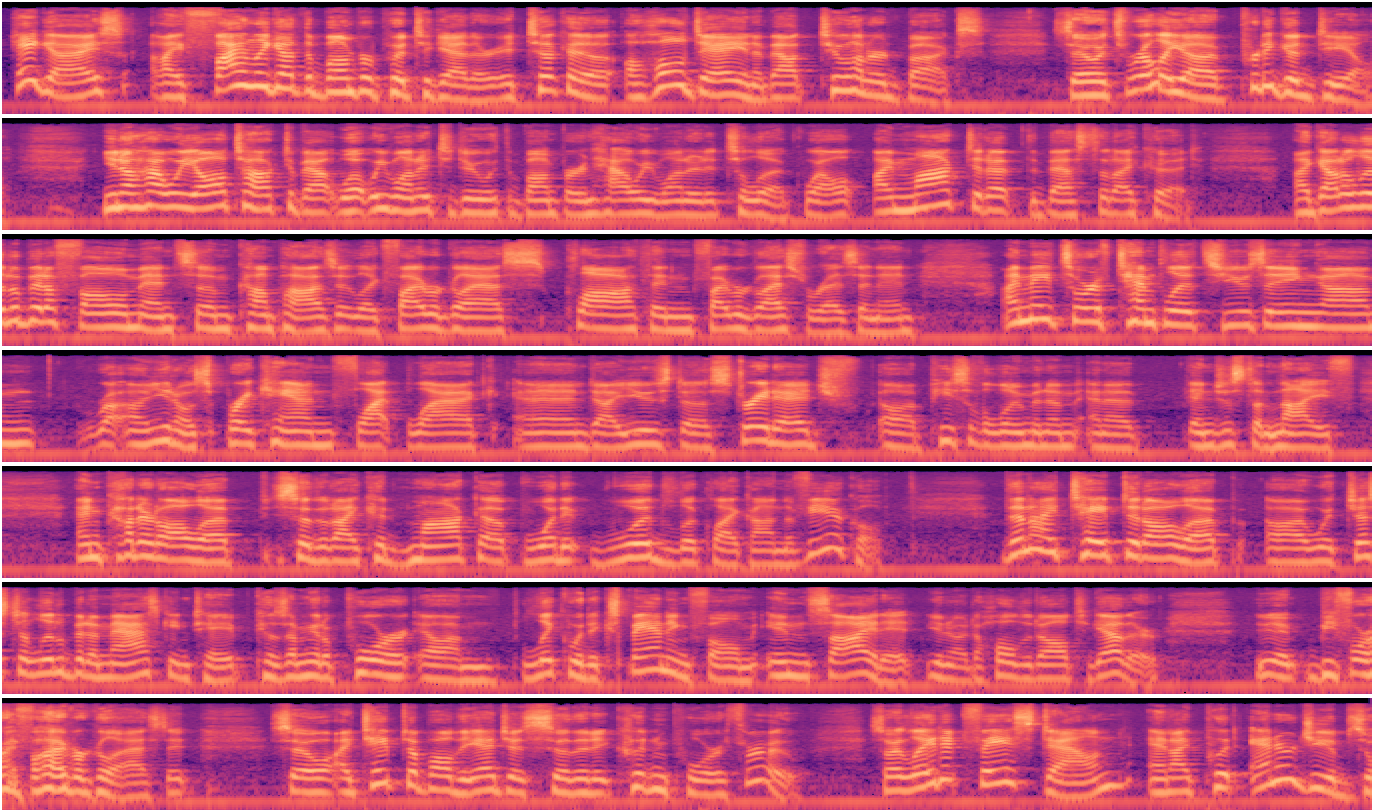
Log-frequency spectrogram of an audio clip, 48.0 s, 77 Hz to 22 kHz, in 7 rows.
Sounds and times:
Speech: 0.1s - 31.8s, 32.4s - 47.9s.

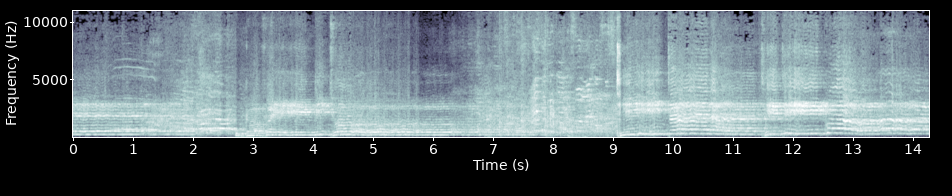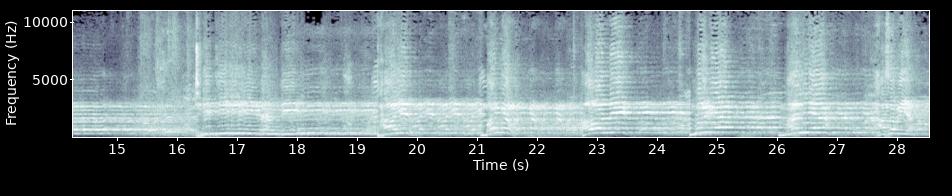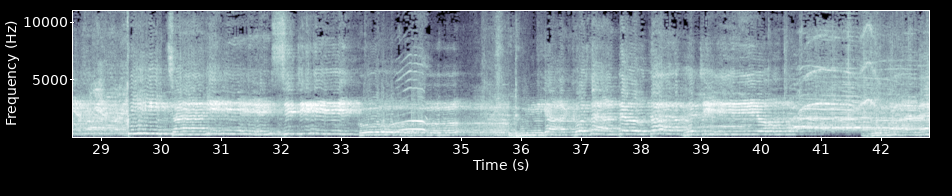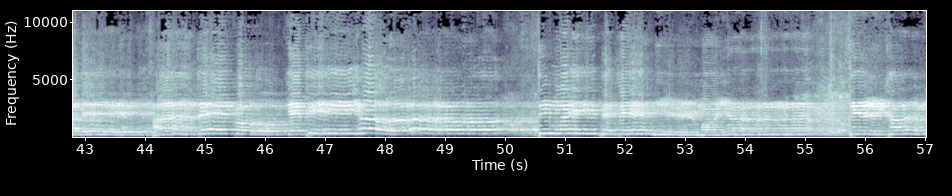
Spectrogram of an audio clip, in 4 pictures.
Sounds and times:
Male singing: 0.0s - 7.1s, 9.1s - 40.6s, 41.7s - 57.0s.

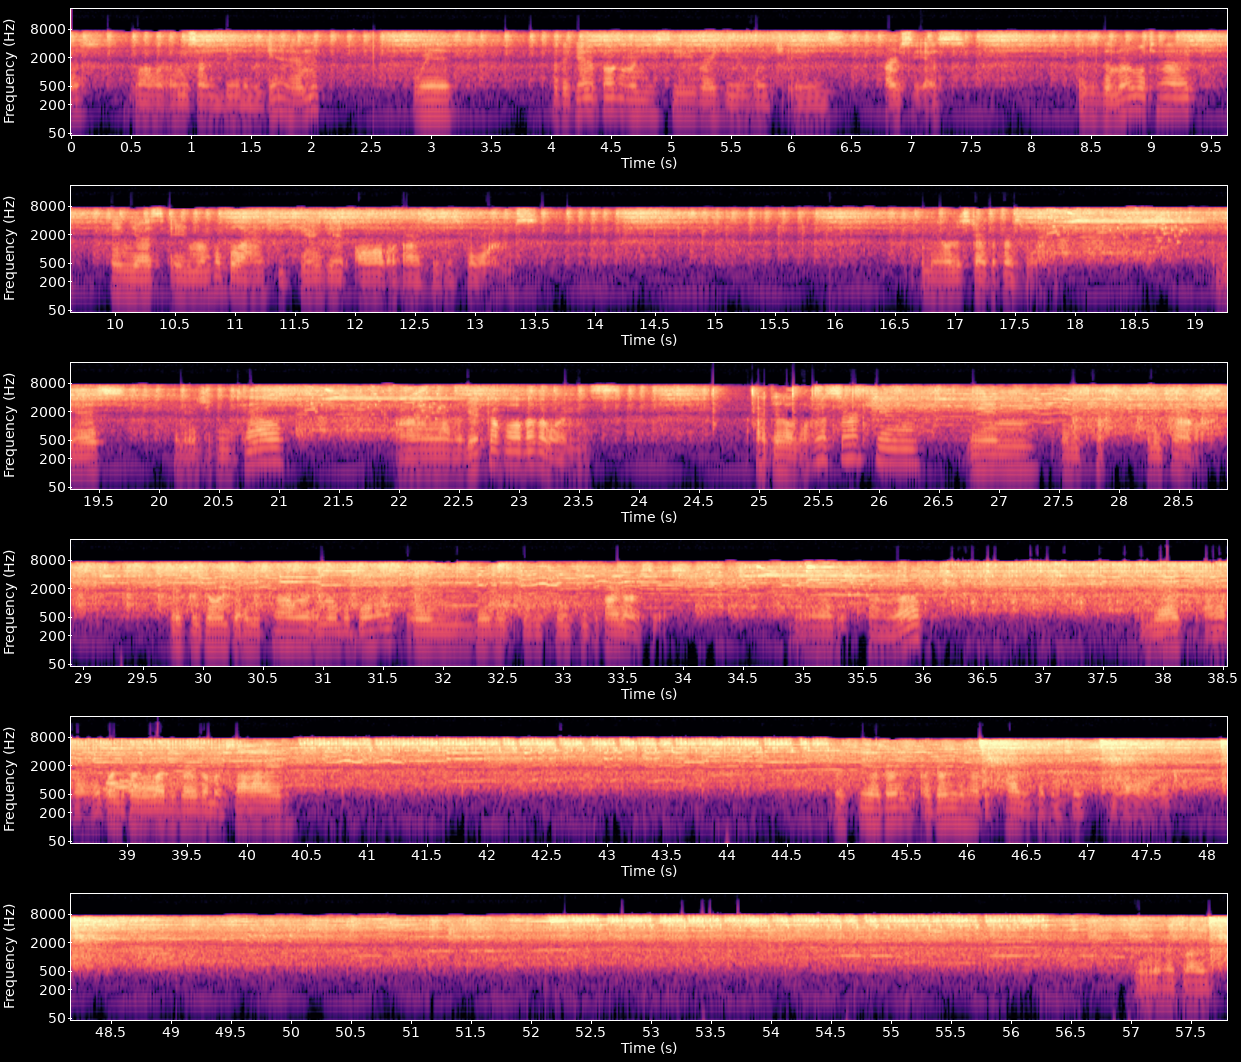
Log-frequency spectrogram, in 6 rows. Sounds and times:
Speech: 0.0s - 2.1s, 2.9s - 3.2s, 4.0s - 7.5s, 8.4s - 9.4s, 10.0s - 13.5s, 16.7s - 17.9s, 19.2s - 21.2s, 22.0s - 23.8s, 25.0s - 28.8s, 29.8s - 34.0s, 34.9s - 36.1s, 37.8s - 40.4s, 44.9s - 47.7s, 57.0s - 57.8s
Music: 0.0s - 57.8s.

